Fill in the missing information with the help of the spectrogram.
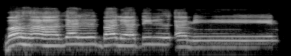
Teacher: بَلَدِ الْأَمِينَ، حمزہ کے اوپر زبر ہے، میم کو ایک الف کی مقدار کھینچ کے پڑھیں گے، نون کو وقف کی صورت میں ساکن کر دیں گے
